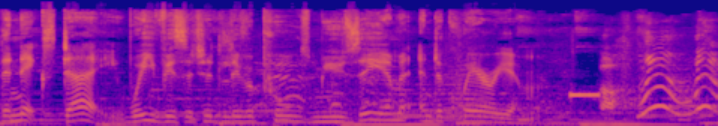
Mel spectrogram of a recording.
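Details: Adult narrator; typical speech.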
